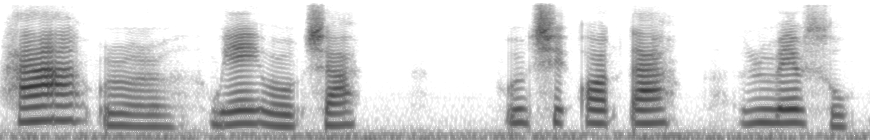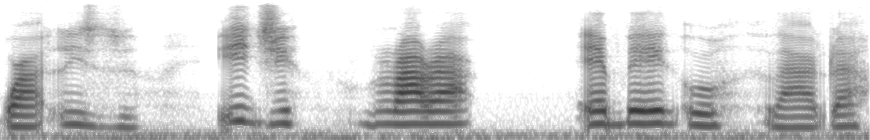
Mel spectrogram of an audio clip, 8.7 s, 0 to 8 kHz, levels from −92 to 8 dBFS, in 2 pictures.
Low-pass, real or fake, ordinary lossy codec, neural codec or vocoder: 7.2 kHz; fake; none; autoencoder, 22.05 kHz, a latent of 192 numbers a frame, VITS, trained on many speakers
